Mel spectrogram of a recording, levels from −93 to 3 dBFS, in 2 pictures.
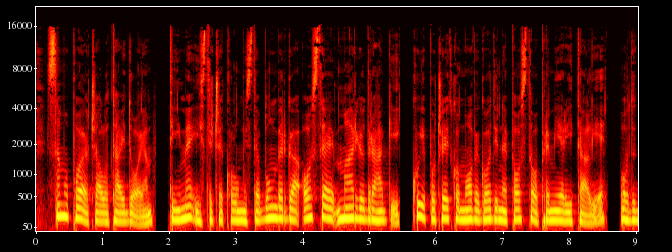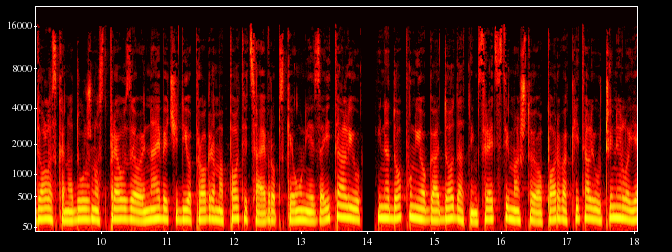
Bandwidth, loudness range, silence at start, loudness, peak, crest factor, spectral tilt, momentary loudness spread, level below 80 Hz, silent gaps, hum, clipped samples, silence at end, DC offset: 16.5 kHz; 1 LU; 0.2 s; -25 LUFS; -10 dBFS; 14 dB; -7 dB/octave; 4 LU; -54 dBFS; 1.80-1.97 s, 5.46-5.64 s, 8.57-8.74 s, 13.93-14.10 s; none; under 0.1%; 0 s; under 0.1%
